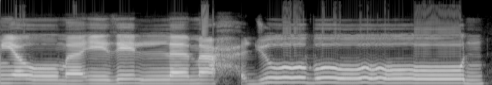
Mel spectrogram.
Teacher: تنوین کے بعد یرملون کا لام ادغام ہوگا لیکن گنہ نہیں ہوگا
